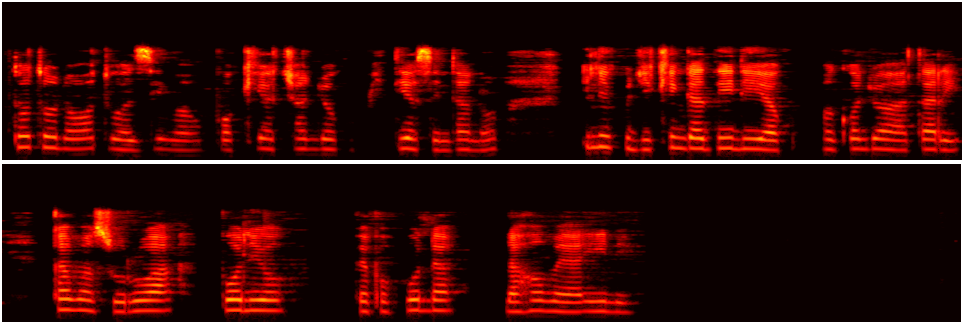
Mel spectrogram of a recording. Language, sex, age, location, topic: Swahili, female, 36-49, Wajir, health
